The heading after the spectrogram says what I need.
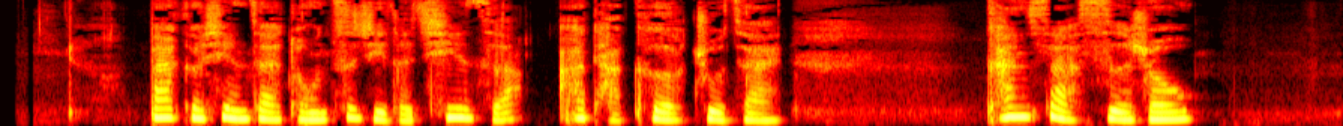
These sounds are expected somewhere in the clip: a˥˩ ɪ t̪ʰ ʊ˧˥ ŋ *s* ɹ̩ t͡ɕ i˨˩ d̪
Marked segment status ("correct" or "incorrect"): incorrect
